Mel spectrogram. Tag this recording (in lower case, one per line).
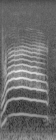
cat
animal
domestic animals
